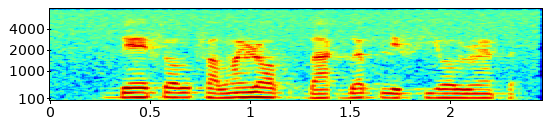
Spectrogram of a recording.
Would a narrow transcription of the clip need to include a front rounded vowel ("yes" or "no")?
no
